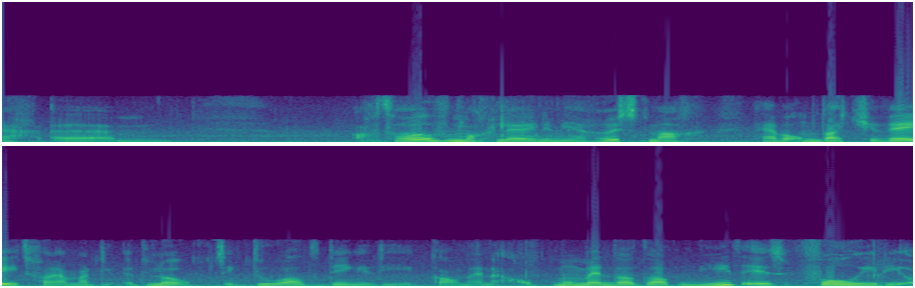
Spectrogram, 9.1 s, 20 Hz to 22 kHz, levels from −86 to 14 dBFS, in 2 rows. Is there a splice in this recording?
yes; 1 cut; at 1.7 s

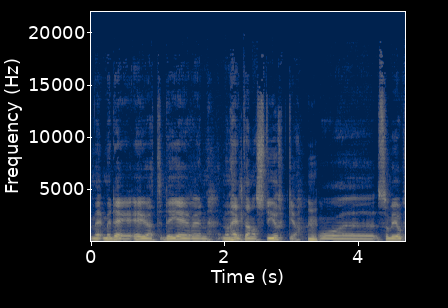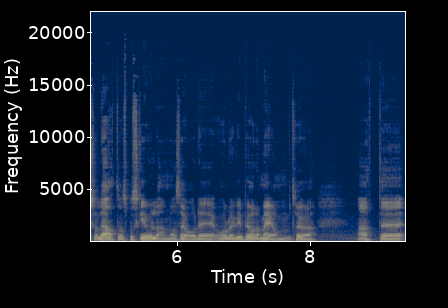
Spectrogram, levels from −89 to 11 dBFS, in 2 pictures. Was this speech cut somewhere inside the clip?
no; 0 cuts

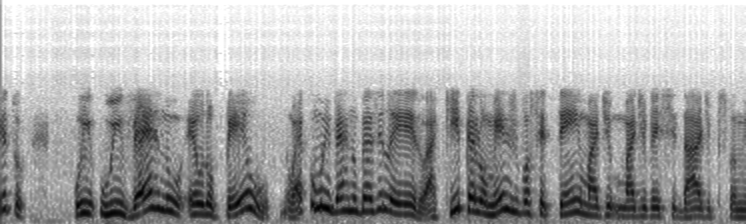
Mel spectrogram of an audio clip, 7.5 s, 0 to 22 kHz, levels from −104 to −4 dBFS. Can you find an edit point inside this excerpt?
yes; 1 cut; at 2.7 s

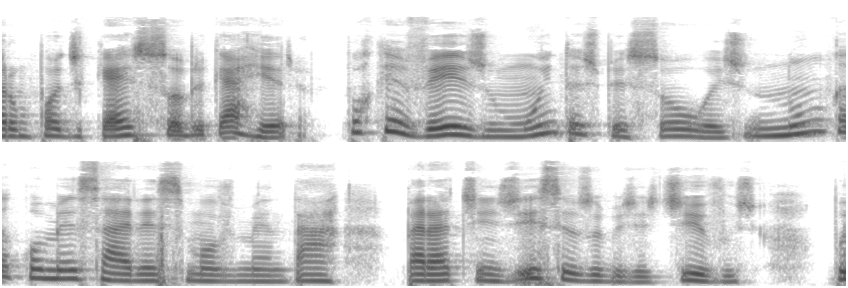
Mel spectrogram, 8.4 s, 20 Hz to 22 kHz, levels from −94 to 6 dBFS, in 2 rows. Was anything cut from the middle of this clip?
yes; 1 cut; at 1.6 s

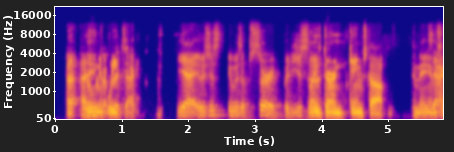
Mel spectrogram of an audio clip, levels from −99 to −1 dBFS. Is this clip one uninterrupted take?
yes; 0 cuts

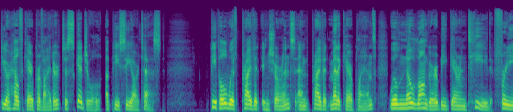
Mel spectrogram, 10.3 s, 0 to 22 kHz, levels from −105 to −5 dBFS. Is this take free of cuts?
no; 1 cut; at 7.7 s

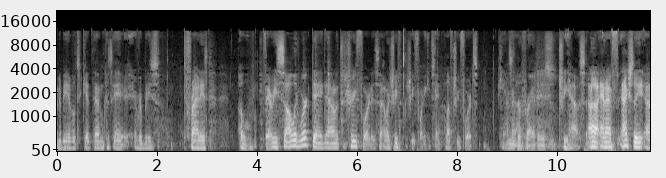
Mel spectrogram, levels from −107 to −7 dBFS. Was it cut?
no; 0 cuts

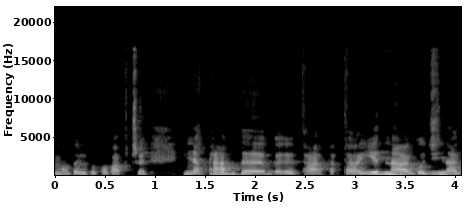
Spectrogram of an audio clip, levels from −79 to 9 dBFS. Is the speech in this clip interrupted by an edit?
no; 0 cuts

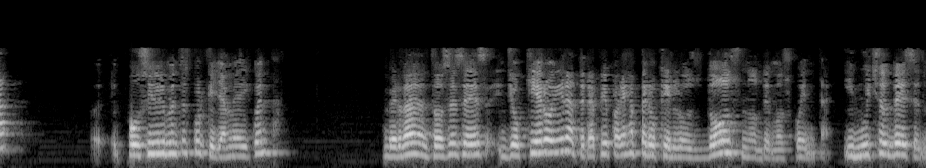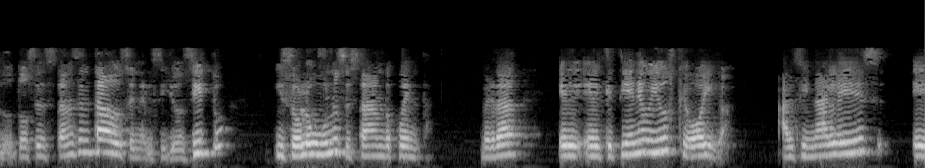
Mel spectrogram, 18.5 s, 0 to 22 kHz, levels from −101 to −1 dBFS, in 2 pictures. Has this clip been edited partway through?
no; 0 cuts

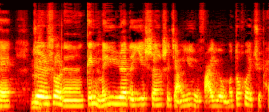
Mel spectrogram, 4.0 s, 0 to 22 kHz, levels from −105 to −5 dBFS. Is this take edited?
yes; 1 cut; at 0.9 s

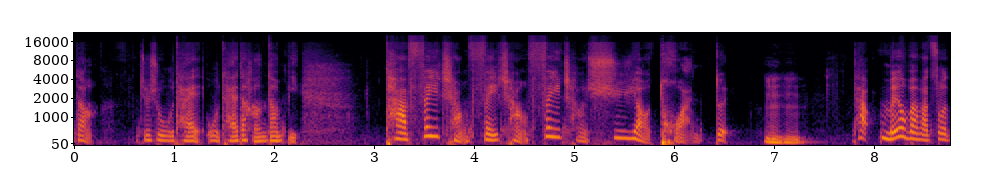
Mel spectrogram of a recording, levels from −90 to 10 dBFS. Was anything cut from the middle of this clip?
no; 0 cuts

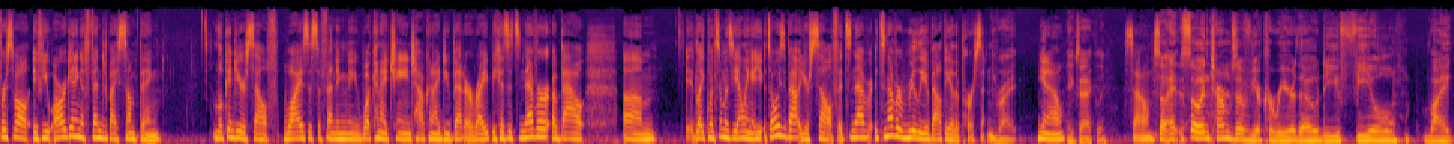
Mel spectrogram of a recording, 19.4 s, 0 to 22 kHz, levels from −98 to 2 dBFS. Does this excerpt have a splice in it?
no; 0 cuts

